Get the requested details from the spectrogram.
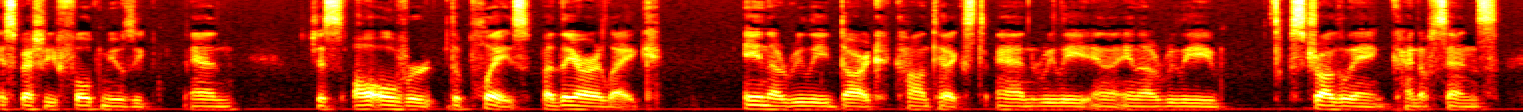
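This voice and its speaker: Speaking at a fairly slow pace, a man delivers his words in a fairly low pitch with a dark, mellow tone and fairly even intonation. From China, Beijing. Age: 20s. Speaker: musician and student composer. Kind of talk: casual interview. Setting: studio. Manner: halting, many fillers and restarts.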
